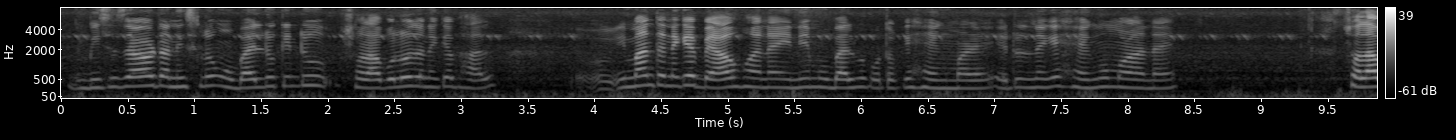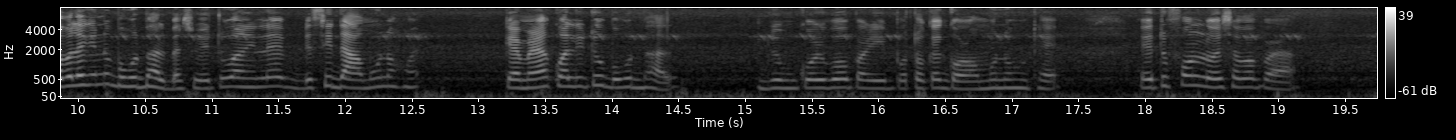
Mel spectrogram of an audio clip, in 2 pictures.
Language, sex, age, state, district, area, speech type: Assamese, female, 18-30, Assam, Golaghat, urban, spontaneous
